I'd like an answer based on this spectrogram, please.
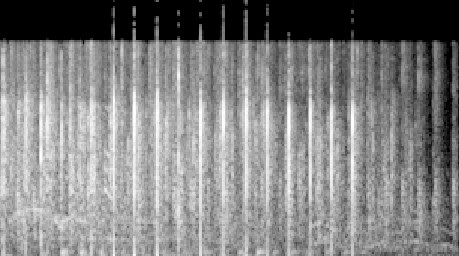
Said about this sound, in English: All right, a big round of applause for everybody.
